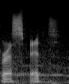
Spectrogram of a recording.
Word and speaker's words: Respite: All right, so just as a refresher on what we're doing here at Dead Man's Res- Dead Man's Respite um or respite, you could pronounce it either way.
